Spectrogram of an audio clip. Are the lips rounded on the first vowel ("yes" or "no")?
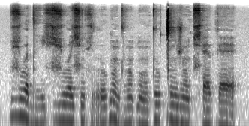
yes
